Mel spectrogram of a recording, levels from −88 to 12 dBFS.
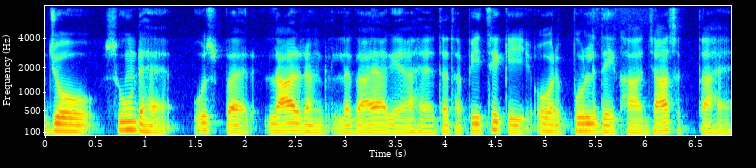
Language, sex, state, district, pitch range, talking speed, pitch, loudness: Hindi, male, Chhattisgarh, Sukma, 105-120 Hz, 155 wpm, 110 Hz, -19 LUFS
